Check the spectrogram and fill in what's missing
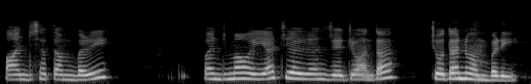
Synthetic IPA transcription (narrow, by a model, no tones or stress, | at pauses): pə̃ɲd͡ʒsət̪əmbəɾiː | pəɲd͡ʒmãːɦoːiːjaːt͡ʃeləɾənsɾeːd͡ʒoãːnd̪aː | t͡ʃɔːd̪aːnəʋəmbəɾiː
